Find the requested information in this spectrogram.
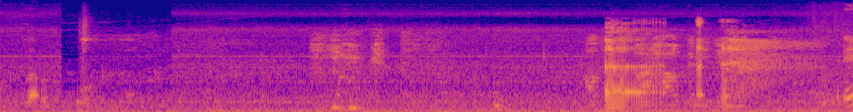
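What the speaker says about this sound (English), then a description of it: "How can you guys just burp willingly?" During a Borderlands: The Handsome Collection gaming session, a few scattered burps come over low room noise and background chatter, with a louder burst near the end.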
